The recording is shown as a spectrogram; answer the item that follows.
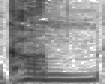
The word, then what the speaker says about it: Comb: Comb. – Comb. Das B ist stumm. Comb.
